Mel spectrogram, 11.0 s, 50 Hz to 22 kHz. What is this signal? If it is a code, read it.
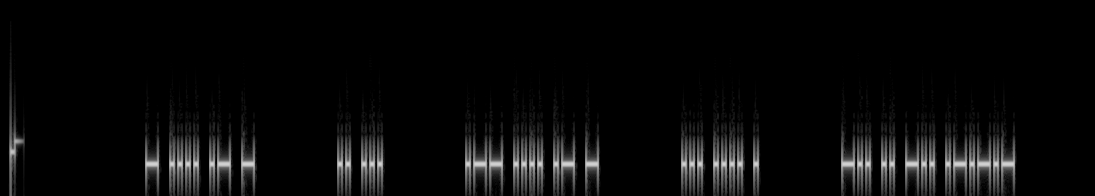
Morse code, heard as a keyed tone, about 30 wpm, 700 Hz. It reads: THAT IS WHAT SHE DID.
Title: 3x Word-Spacing - Sentences from Top 100 Words - 30wpm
